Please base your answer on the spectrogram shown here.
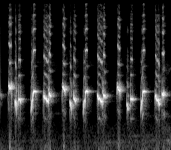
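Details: Yellow-vented bulbul song that serves as a lure for other bulbuls: paired liquid notes, each couplet slurring down then up, repeated roughly twice a second in a clean, even rhythm.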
